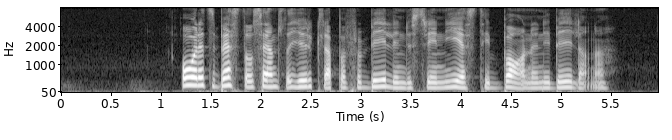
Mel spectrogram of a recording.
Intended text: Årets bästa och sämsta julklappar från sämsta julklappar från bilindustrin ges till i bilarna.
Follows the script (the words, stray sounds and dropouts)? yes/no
no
